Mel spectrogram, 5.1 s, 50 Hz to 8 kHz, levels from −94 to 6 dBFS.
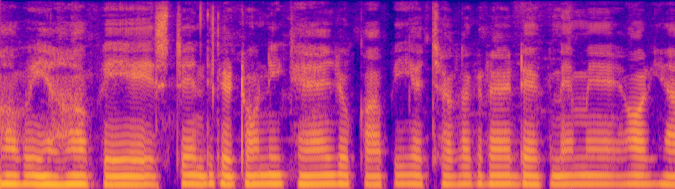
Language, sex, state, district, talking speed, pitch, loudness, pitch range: Hindi, male, Bihar, West Champaran, 215 wpm, 135 Hz, -17 LUFS, 130-135 Hz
